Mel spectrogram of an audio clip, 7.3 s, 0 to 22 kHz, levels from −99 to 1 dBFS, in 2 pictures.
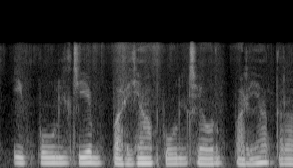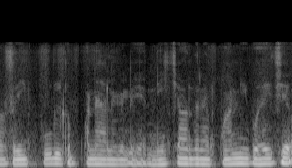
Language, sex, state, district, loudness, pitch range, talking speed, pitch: Angika, male, Bihar, Supaul, -30 LUFS, 110-125 Hz, 75 wpm, 115 Hz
